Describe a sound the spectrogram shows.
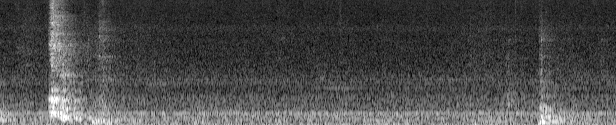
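A musician plays a few short, sparse notes that ring out in a large quiet hall.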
